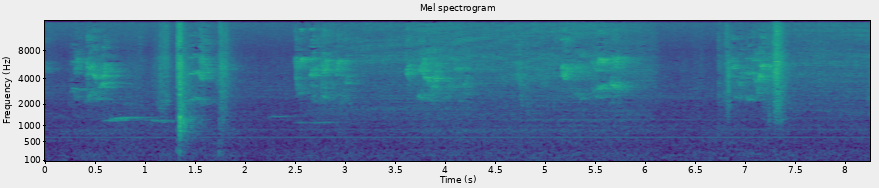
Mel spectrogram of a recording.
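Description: Short, intermittent hissing bursts from an aerosol can of silicone spray being sprayed onto a car door's rubber seals, with a sharp click about a second in.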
